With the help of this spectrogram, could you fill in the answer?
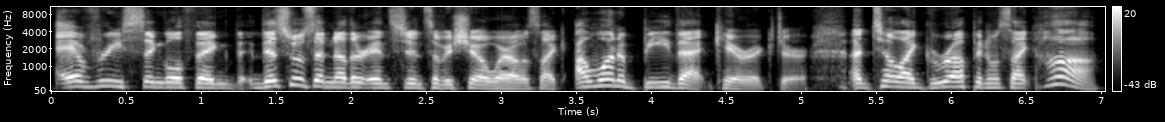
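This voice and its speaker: A young adult podcast co-host chatting casually about fandom in an animated, exaggerated and joking way. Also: mid-range voice, fairly quick, no room sound, studio quality. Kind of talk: casual fan podcast chat.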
